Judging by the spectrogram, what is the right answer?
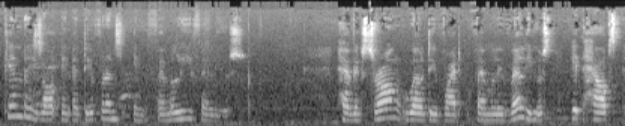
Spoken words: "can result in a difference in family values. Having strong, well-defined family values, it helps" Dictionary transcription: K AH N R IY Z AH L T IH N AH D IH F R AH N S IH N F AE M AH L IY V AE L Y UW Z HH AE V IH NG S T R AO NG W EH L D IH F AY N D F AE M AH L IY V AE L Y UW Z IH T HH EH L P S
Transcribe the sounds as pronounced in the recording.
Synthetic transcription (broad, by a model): K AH N R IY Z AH L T IH N AH D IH F R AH N S IH N F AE M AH L IY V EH L Y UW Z HH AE V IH NG S T R AO NG W EH L D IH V AY D F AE M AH L IY V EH L Y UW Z IH T HH EH L P S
